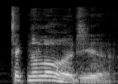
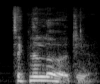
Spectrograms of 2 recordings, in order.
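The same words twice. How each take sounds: First: Put-on slow Italian accent; drawn-out Italian Technologia. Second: Higher, louder Italian Technologia; Italian accent. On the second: Retold or imitated. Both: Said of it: "In an Italian accent".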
